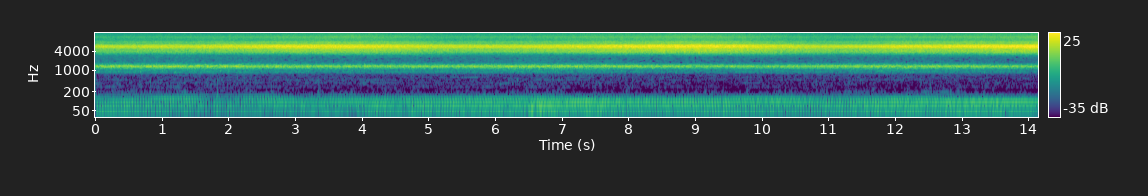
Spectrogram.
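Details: Continuous chorus of emerging Brood X periodical cicadas recorded while walking, a constant drone layered under an intense buzzing shimmer, with no pauses and only slight swells in loudness.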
